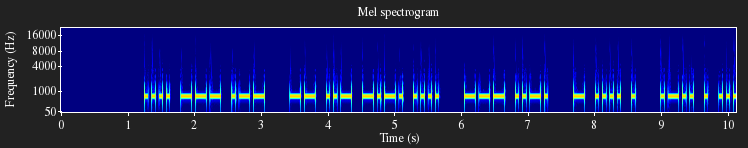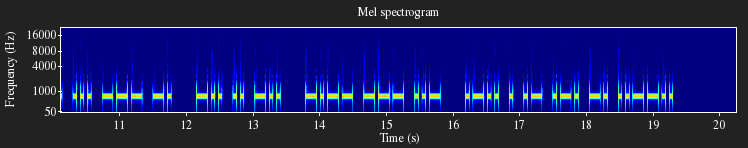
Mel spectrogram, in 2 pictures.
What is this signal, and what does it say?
Morse code, heard as a keyed tone, about 22 wpm, 700 Hz. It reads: HOW MUCH OF THE LESSON DID YOU LEARN?
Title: Sentences from Top 1200 Words 22wpm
